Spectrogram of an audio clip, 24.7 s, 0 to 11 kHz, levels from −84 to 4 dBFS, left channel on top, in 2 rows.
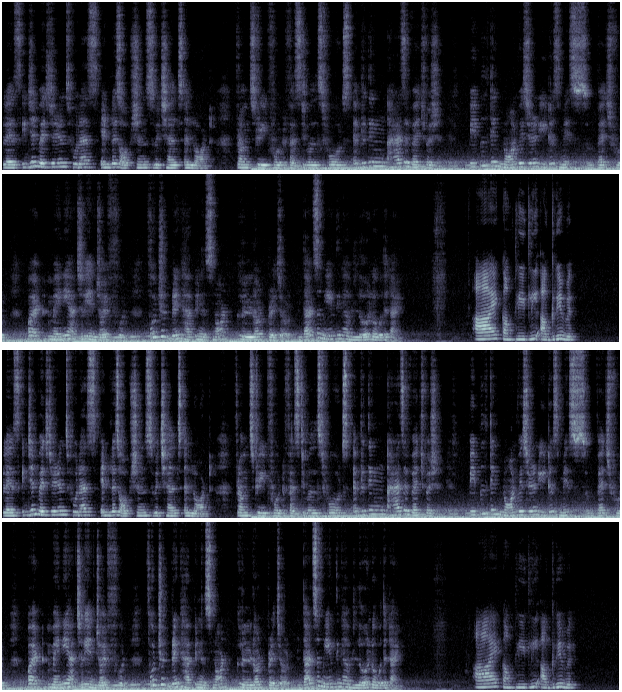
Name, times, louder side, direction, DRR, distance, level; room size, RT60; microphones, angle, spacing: voice 1, 0.0-4.1 4.4-8.8 9.3-12.5 12.8-14.8 15.3-20.3, equal, 55° right, 4 dB, 4.8 m, -26 dB
sound 1, 4.8-20.4 21.2-21.3, right 1 dB, 20° right, 0.8 m, -26 dB
voice 2, 21.8-23.7, left 4 dB, 50° left, 5 dB, 1.8 m, -25 dB
21.5 x 9.0 x 2.5 m, 0.33 s
head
